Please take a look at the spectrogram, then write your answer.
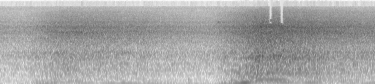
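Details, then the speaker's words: Chevy Malibu after radiator stop-leak treatment, jump-started, AC blowing cold: soft even idle then one clean throttle blip rising and settling smoothly; engine responsive and sounds fine. "Sounds good. I mean, it's responsive."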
